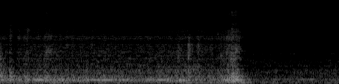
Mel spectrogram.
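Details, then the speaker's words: Needle EMG in dystonia with the muscle allowed to relax: steady crackling static with a low hum, then a quiet gap and a sharp burst, as a proximal signal still tries to activate the muscle. Finding: dystonic discharge. "I'm allowing that muscle to relax. This is what I see underneath it all. I can hear that the signal proximal to the muscle is trying to activate it."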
